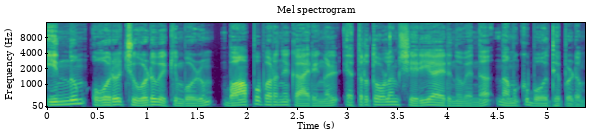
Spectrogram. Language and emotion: Malayalam, neutral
